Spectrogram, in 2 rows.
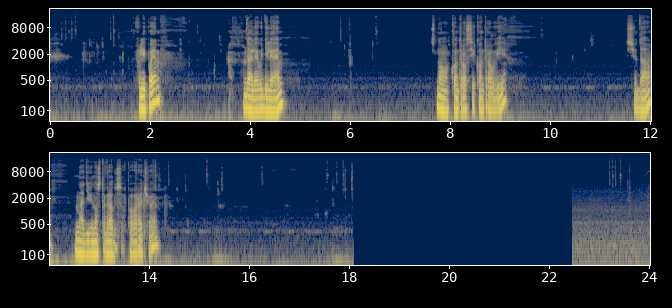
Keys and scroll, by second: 0.9 f, 3.3 2, 8.0 ctrl+c, 8.3 ctrl+v, 8.8 w, 11.9 e, 15.3 w, 18.0 ctrl+z, 19.6 w, 21.4 space.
